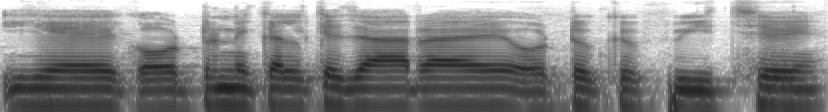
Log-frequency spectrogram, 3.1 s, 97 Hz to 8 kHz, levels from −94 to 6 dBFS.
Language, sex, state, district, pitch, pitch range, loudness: Hindi, male, Uttar Pradesh, Gorakhpur, 125 Hz, 120-125 Hz, -14 LUFS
